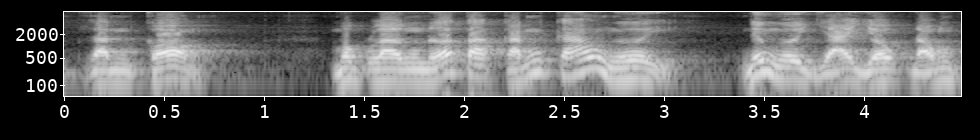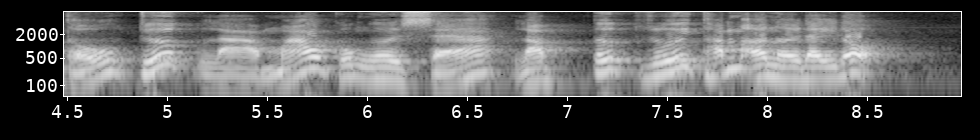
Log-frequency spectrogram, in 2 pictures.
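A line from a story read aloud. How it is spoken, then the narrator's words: Thunderous shout. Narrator (Vietnamese): Nàng dục quát lên như sấm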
